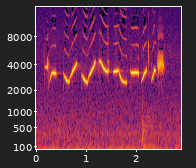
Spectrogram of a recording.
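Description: A fox sparrow sings a bright, rapid run of clear whistled notes, slurred up and down in quick succession for about two and a half seconds, loud with no voices.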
